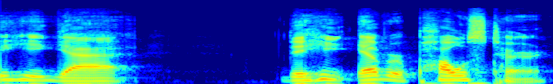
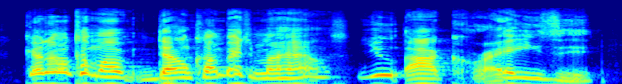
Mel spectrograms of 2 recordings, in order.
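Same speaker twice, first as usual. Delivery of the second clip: mock warning off; 9 semitones higher than usual. Telling liar boyfriend to stay away.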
